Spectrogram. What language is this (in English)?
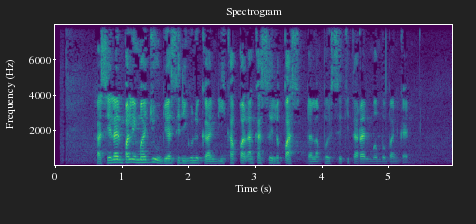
Malay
